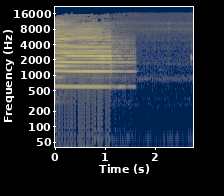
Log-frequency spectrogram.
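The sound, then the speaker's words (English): An air horn sound effect, the rap horn kind, gives one loud, sustained, brassy blast lasting about a second. It fades into a shorter, weaker tail and then near silence. “Rap horn?”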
